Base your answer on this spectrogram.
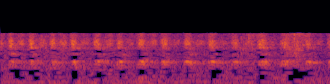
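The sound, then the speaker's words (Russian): A person imitates a dog's shallow panting: a quick, steady train of short, breathy huffs with no talking, at a moderate, even loudness throughout. “Поверхностное дыхание, как называется, есть вид собачьего дыхания, вот такой.”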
